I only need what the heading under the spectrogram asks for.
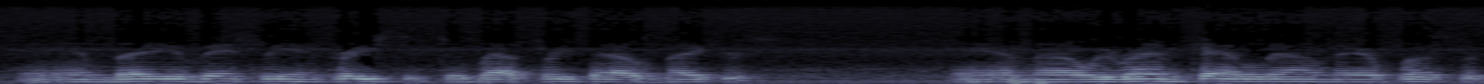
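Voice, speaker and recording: A man speaks with a Texan accent in a dark, mellow tone and fairly low pitch. His intonation is monotone and flat, with audible room echo. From North Texas (Bowie area). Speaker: rancher recalling family history. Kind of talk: oral history interview. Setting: at home. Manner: halting, many filler words.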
